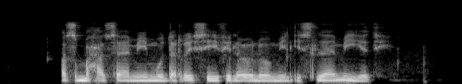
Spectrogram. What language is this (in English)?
Arabic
